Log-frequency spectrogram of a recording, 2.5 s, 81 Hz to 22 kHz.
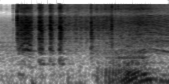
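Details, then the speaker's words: Toyota 8 Series 5,000 lb LPG forklift with 4Y-ECS engine and long-crank issue, cranked with throttle pedal pressed to add air: a few slow cranking bursts, then catches, stumbles briefly, settles into uneven idle; hard start. "So it started a bit easier, although it kind of stumbles at first."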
